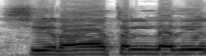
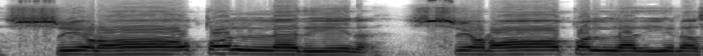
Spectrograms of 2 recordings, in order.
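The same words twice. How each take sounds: First: सिरातल्लज़ीना with light s and t, 'siraatal'; wrong thin letters. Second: Slow सिरातल्लज़ीना with thick s and t; heavy saad and to. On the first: Teacher warning learners off common mistakes, thin letters. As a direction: keep सिरातल्लज़ीना fine and unrounded. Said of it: "इन गलतियों से बचना है". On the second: Teacher modelling the correct reading, slow heavy letters. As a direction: stretch सिरातल्लज़ीना with full, rounded start. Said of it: "इन दोनों हरफों को मोटा करके पढ़ना है". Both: Shown as a demonstration.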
